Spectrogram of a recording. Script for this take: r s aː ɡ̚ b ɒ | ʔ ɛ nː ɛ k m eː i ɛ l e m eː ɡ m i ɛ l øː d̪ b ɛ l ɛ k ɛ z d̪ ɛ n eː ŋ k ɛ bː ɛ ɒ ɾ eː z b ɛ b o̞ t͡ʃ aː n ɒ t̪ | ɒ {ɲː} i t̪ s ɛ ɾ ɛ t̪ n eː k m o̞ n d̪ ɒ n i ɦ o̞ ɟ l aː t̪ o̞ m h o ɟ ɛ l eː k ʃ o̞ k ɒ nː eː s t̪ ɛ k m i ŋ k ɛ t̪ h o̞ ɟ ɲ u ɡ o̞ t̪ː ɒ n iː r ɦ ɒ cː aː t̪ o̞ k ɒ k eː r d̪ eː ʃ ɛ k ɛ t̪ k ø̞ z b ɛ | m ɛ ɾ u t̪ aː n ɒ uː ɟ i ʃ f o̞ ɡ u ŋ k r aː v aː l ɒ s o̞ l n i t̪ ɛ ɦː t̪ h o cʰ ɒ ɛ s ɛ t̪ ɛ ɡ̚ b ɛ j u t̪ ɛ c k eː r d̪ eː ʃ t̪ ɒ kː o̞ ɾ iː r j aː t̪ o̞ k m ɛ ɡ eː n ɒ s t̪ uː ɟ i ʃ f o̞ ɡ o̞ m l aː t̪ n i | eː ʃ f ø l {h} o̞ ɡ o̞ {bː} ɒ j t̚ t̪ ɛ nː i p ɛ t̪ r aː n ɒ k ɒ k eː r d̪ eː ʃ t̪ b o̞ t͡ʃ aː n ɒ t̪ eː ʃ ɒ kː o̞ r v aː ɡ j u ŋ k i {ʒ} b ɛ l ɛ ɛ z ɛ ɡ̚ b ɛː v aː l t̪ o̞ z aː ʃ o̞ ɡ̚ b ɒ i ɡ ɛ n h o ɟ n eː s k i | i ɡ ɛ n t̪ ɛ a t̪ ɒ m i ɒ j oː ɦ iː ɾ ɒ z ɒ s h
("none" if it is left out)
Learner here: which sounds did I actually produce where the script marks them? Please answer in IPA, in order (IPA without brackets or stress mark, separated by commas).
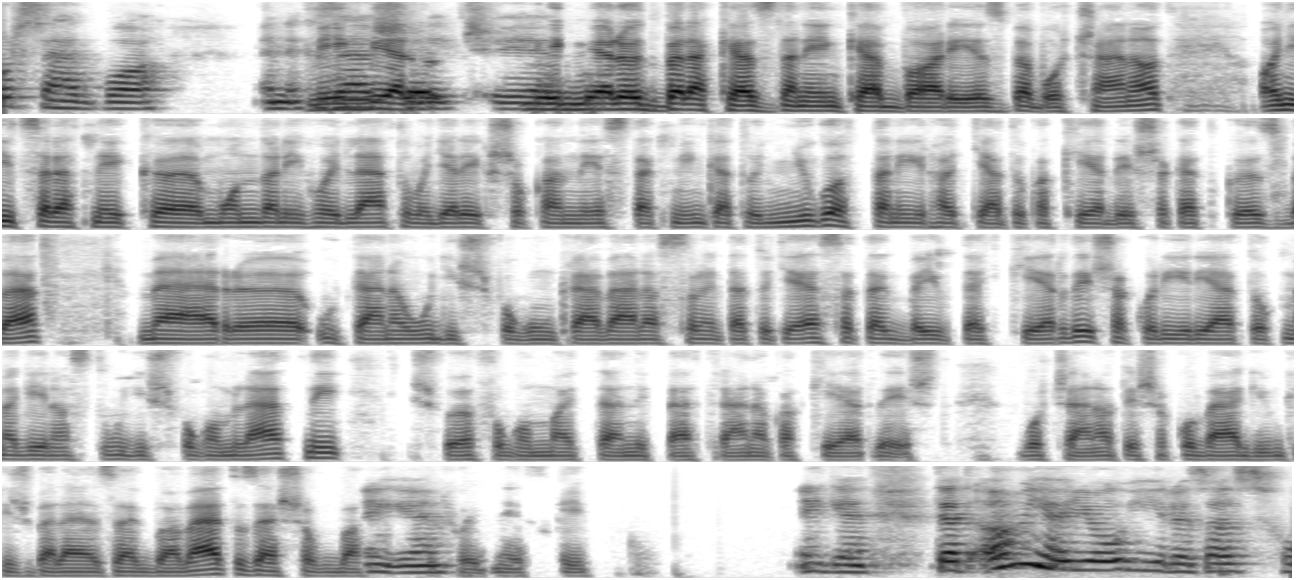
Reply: ɲː, f, mː, ʒ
